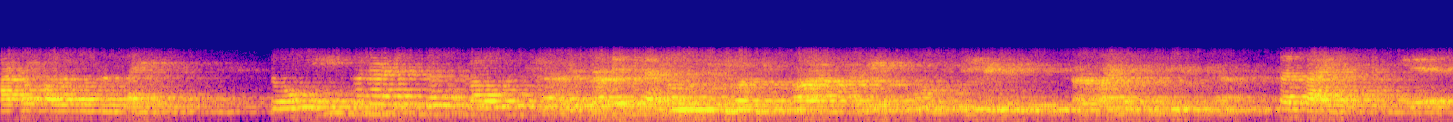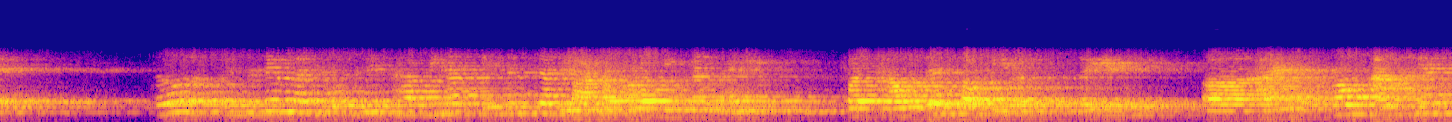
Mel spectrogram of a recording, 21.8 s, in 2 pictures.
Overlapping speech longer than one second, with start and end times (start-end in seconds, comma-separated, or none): 4.1-5.6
